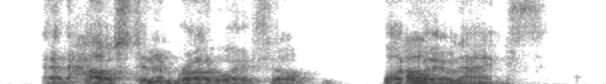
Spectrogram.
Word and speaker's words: Houston: you know uh oh H County Georgia is also pronounced like the street so it's also H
